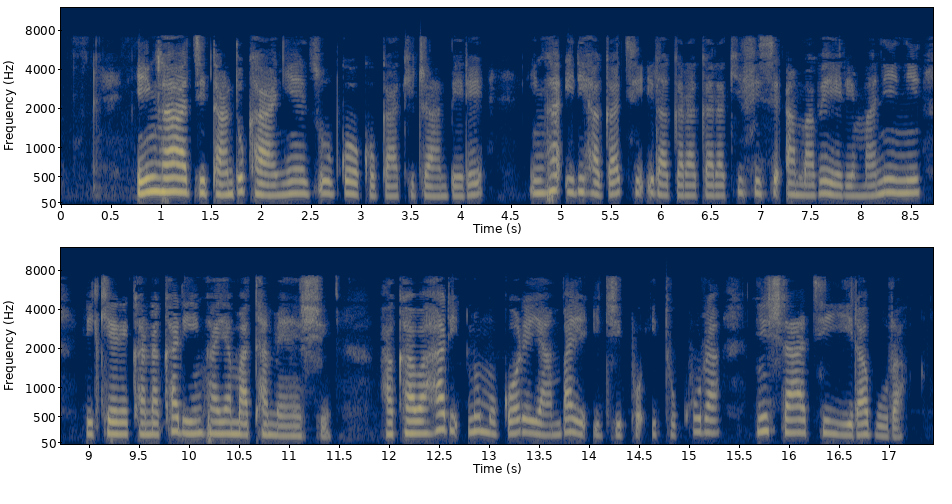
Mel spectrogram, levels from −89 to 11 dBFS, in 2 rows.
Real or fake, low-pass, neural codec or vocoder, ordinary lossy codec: real; 7.2 kHz; none; AAC, 32 kbps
